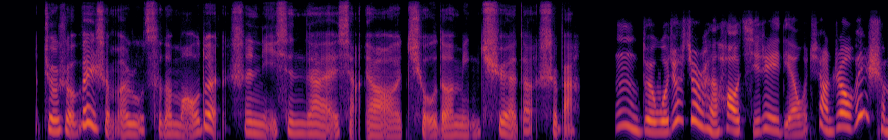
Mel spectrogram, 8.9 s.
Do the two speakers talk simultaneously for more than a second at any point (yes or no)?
no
